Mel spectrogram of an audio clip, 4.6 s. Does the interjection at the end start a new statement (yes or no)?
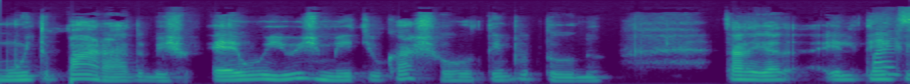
yes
